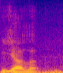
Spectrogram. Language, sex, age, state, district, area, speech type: Kashmiri, male, 18-30, Jammu and Kashmir, Kulgam, rural, read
